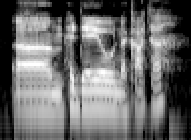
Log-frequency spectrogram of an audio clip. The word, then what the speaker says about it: Hideo Nakata: This is the guy who made Ringu, Hideo Nakata, I believe is how you say his name.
